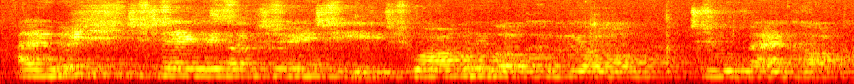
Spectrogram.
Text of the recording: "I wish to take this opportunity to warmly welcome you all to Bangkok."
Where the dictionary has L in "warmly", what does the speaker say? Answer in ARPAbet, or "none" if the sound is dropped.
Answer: none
